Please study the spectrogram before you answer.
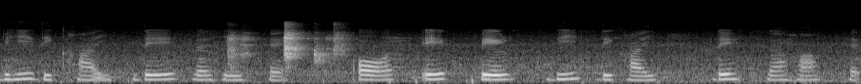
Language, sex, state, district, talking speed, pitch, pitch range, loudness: Hindi, female, Madhya Pradesh, Dhar, 90 wpm, 220 Hz, 210-235 Hz, -18 LUFS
